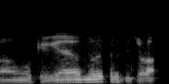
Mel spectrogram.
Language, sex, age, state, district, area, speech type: Malayalam, male, 30-45, Kerala, Ernakulam, rural, conversation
